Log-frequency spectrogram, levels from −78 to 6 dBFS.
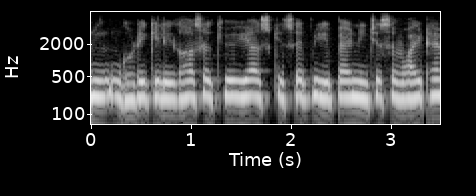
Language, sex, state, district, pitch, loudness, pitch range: Hindi, female, Chhattisgarh, Jashpur, 210 Hz, -12 LUFS, 200-215 Hz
